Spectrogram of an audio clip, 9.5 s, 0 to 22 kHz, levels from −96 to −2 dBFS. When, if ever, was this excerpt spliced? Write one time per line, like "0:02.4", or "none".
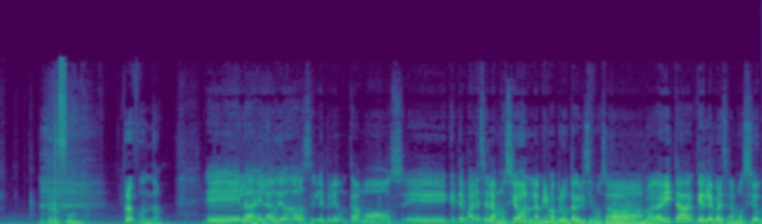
none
